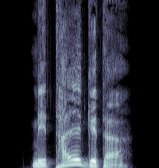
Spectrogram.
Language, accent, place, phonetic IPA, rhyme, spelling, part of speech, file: German, Germany, Berlin, [meˈtalˌɡɪtɐ], -alɡɪtɐ, Metallgitter, noun, De-Metallgitter.ogg
- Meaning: metal grid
